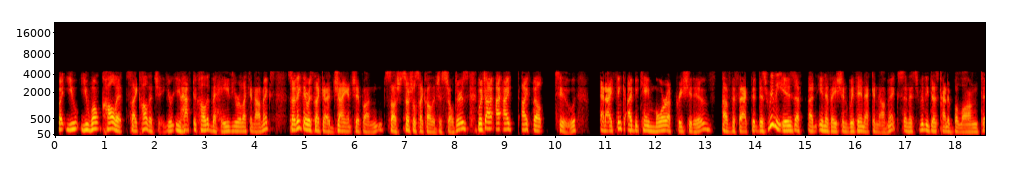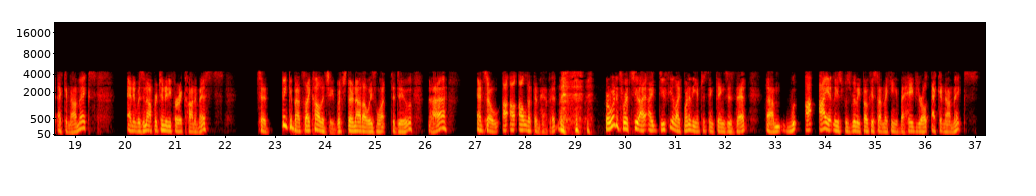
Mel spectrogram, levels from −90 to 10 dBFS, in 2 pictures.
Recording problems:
high frequencies cut off; severe; nothing above 4 kHz
garbled, watery; slightly

